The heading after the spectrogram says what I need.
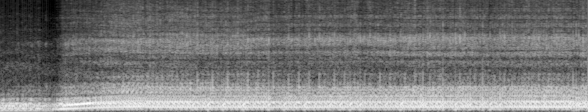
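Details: Turbocharged car after injector replacement, not yet retuned on dyno, following a cracked turbo manifold repair for boost loss: engine revs and holds a strained, uneven drone with rough stumbling under load, breaking up worse, smelling rich; suspected tune issue.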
